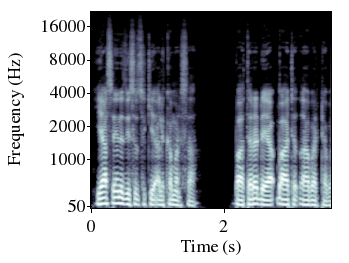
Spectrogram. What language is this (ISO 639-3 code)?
hau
